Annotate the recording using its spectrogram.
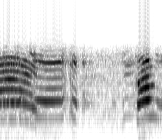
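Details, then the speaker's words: Brief high-pitched wailing cry from a young child, with a pause and then a renewed sob; crying. "Bakit ahak iyak naman"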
